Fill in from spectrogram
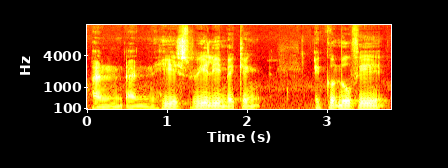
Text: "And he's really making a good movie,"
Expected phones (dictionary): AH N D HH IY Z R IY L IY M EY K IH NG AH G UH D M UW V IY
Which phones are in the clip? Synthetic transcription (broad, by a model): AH N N HH IY S R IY L IY M EY K IH NG AH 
